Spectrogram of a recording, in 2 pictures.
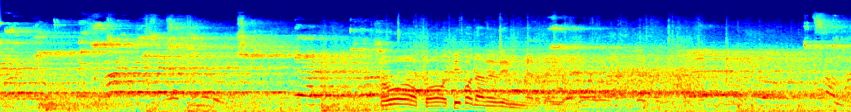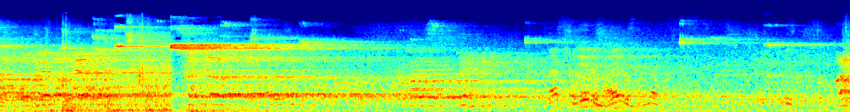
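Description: Sneakers squeak sharply on a wooden court in a large echoing hall.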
